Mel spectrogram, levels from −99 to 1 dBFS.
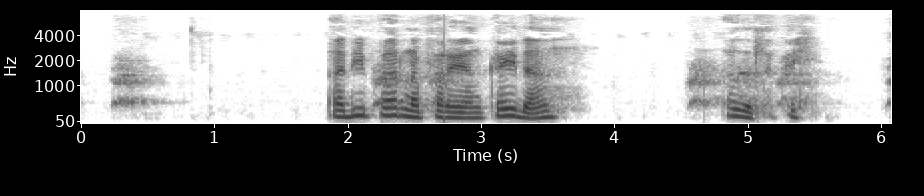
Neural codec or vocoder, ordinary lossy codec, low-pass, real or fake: none; AAC, 48 kbps; 7.2 kHz; real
